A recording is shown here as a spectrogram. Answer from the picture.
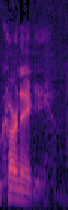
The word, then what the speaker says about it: Carnegie: Now, let me just, I used to live in Pittsburgh, and it actually is pronounced Carnegie. That's the correct pronunciation. How do I know? Because I got mocked by one of his relatives for saying Carnegie. If you see like a documentary about him, you'll see that the historians that are experts in him and in his life all pronounce it Carnegie, and the ones who don't know all pronounce it Carnegie.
